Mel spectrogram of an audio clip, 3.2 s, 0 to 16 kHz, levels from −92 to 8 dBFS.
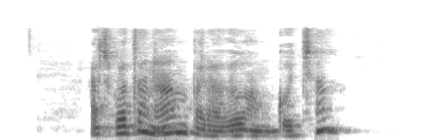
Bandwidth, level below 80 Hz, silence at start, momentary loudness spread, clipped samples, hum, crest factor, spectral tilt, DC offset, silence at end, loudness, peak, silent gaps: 7.8 kHz; -68 dBFS; 0.7 s; 10 LU; under 0.1%; none; 20 dB; -6 dB/octave; under 0.1%; 0.7 s; -29 LUFS; -12 dBFS; none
